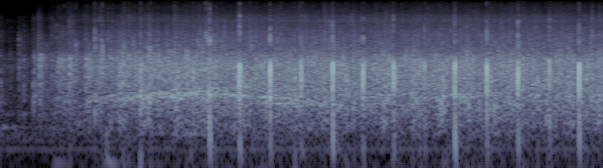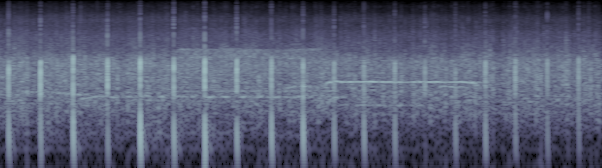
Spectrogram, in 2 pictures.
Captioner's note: applause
